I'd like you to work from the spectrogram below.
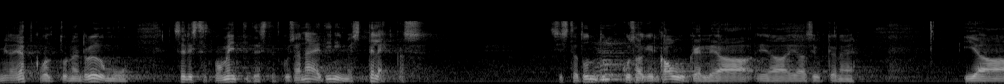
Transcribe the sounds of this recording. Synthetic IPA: minɑjæt̪ˑkuvɑlt̪ːunːenrɤːmuse̞lːist̪e̞st̪mo̞me̞nʲt̪ːˑid̪̥e̞st̪e̞t̪̚kujsɑnæed̪̥inʲime̞st̪ːe̞le̞kːˑɑs | sist̪ɑt̪und̪̥ub̥kusɑɡ̥ilkɑwɡ̥e̞ljɑjɑjɑsiukːˑe̞ne̞ | jɑ

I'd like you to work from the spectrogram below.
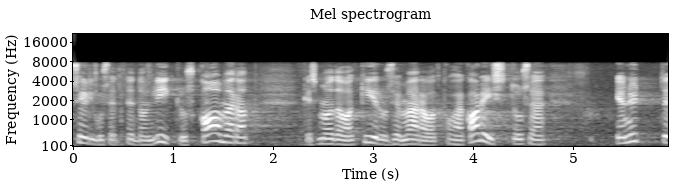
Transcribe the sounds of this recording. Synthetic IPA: se̞lʲɡ̥use̞t̪ne̞ːd̪̥o̞nliːkluskɑːme̞ɾɑd̪̥ | ke̞smɤːd̪̥ɑvɑd̪̥̚kiːɾusejɑmæːɾɑvɑd̪̥ko̞ɦe̞kɑɾist̪use̞ | jɑnyːd̪̥

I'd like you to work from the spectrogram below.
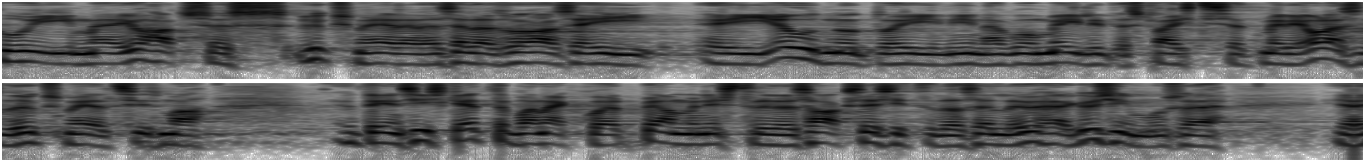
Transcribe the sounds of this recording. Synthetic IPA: kujmeːjuɦɑt̪ːu̥se̞syksme̞ːlelese̞lːe̞so̞sɑse̞j | ejːɤ̞wd̪̥nud̪̥vɯjniːnɑɡ̥ume̞jlid̪e̞splɑjst̪i̥se̞t̪ːme̞jle̞jo̞le̞sed̪̥ɑyksme̞ːlt̪sismɑ | t̪e̞ːnsiːskie̞t̪ːe̞pɑne̞kːue̞t̪̚pe̞ɑminist̪rilesɑːkse̞sʲit̪ˑːɑd̪̥ɑse̞lːeyɦekysʲimuse | jɑ

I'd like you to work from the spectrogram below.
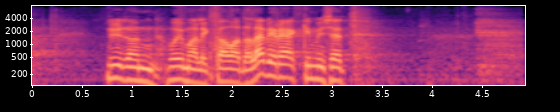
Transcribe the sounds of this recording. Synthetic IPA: nyːd̪onʋojmɑlikːɑʋɑd̪ɑlæb̥iræːkːimiset̪

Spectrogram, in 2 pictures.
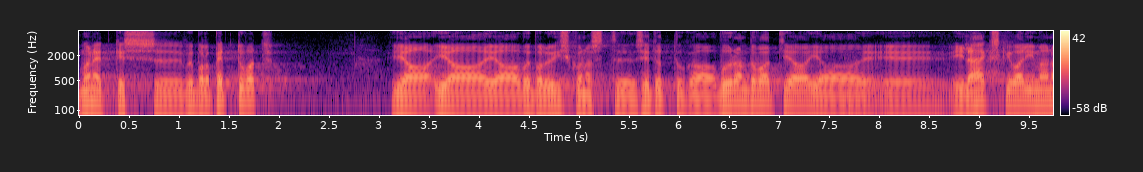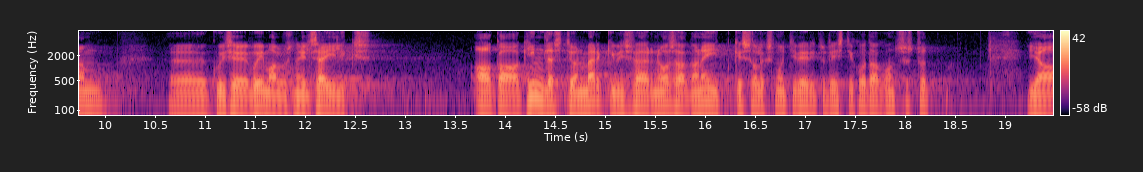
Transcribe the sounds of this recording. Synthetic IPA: mɤne̞d̪̥ke̞svɤjbo̞lːɑpe̞t̪ːuvɑd̪̥ | jɑjɑjɑvɤjbo̞lːɑyɦisko̞nːɑst̪se̞ːt̪ɤt̪ːukɑvɤːɾɑnd̪uvɑd̪̥jɑjɑ | e̞jlæɦe̞kskivɑlʲimɑenɑm | kujse̞ːvɤjmɑlusne̞jlsæjliks | ɑɡ̥ɑkind̪̥lɑst̪io̞nmærkˑːimisvæːɾneo̞sɑkɑne̞jd̪̥ke̞sːo̞le̞ksmo̞t̪ʲːˑive̞ːɾit̪ːˑud̪̥e̞ːst̪iko̞d̪̥ɑko̞nt̪sust̪vɤt̪ːˑmɑ | jɑ

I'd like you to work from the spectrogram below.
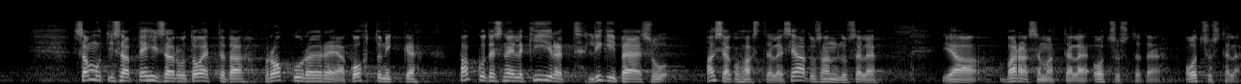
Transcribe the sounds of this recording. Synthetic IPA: sɑmːut̪ːˑisɑːb̥̚t̪e̞ɦisɑɾut̪o̞e̞t̪ːˑɑd̪̥ɑpro̞kːˑuɾø̞ːɾejɑko̞ht̪unikˑːe̞pɑkːud̪̥e̞sne̞jle̞kiːɾe̞t̪ːˑliɡ̥ipæːsu | ɑsʲjɑko̞ɦɑst̪e̞le̞se̞ɑd̪̥usɑnd̪luse̞le̞ | jɑvɑɾɑsemɑt̪ːˑelḛʔot̪sust̪ɑ̥̰ | o̞t̪sust̪e̞lḛ

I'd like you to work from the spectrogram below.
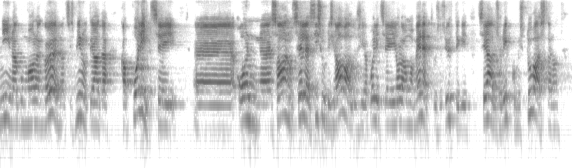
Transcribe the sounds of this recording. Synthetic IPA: niːnɑɡ̥umɑo̞le̞nkɑø̞elnud̪̥sisminut̪eɑd̪ɑkɑpo̞lʲit̪se̞j | o̞nsɑːnud̪̥se̞lːesisulisiɑvɑld̪̥usijɑpo̞lʲit̪se̞jejo̞le̞o̞mɑme̞ne̞t̪luse̞syht̪eɡ̥i | se̞ɑd̪̥use̞ɾikːumist̪ːuvɑst̪ɑnud̪̥

